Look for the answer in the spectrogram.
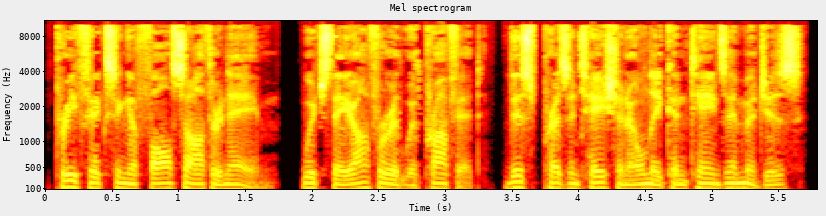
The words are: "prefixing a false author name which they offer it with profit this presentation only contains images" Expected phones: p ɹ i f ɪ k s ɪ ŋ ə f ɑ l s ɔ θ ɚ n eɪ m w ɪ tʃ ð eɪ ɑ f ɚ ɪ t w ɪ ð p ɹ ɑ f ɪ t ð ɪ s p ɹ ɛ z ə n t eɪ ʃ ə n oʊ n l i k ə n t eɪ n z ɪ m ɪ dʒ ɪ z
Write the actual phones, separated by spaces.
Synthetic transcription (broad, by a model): p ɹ i f ɪ k s ɪ ŋ ə f ɑ l s ɔ θ ɚ n eɪ m w ɪ tʃ ð eɪ ɑ f ɚ ɪ t w ɪ ð p ɹ ɑ f ɪ t ð ɪ s p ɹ ɛ z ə n t eɪ ʃ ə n oʊ n l i k ə n t eɪ n z ɪ m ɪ dʒ ɪ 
